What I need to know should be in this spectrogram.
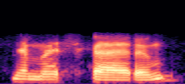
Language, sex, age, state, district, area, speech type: Telugu, male, 18-30, Telangana, Nalgonda, urban, conversation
